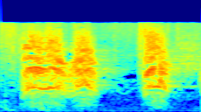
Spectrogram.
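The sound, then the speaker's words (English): A blue-eyed dog called Blue Eyes barks sharply three times in quick succession, loud, with short pauses between the yelping barks and no talking. “You sure you don't want that blue-eyed dog?”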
